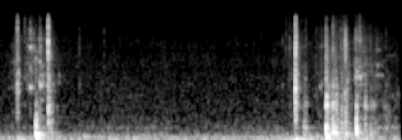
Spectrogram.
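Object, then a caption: Bar of soap cut by a metal blade. A metal blade cuts thin slices off a solid mint-green bar of soap with an embossed logo. Seven crisp, bright scraping cuts come in two bursts, three near the start and four near the end, separated by a quiet low hum.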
